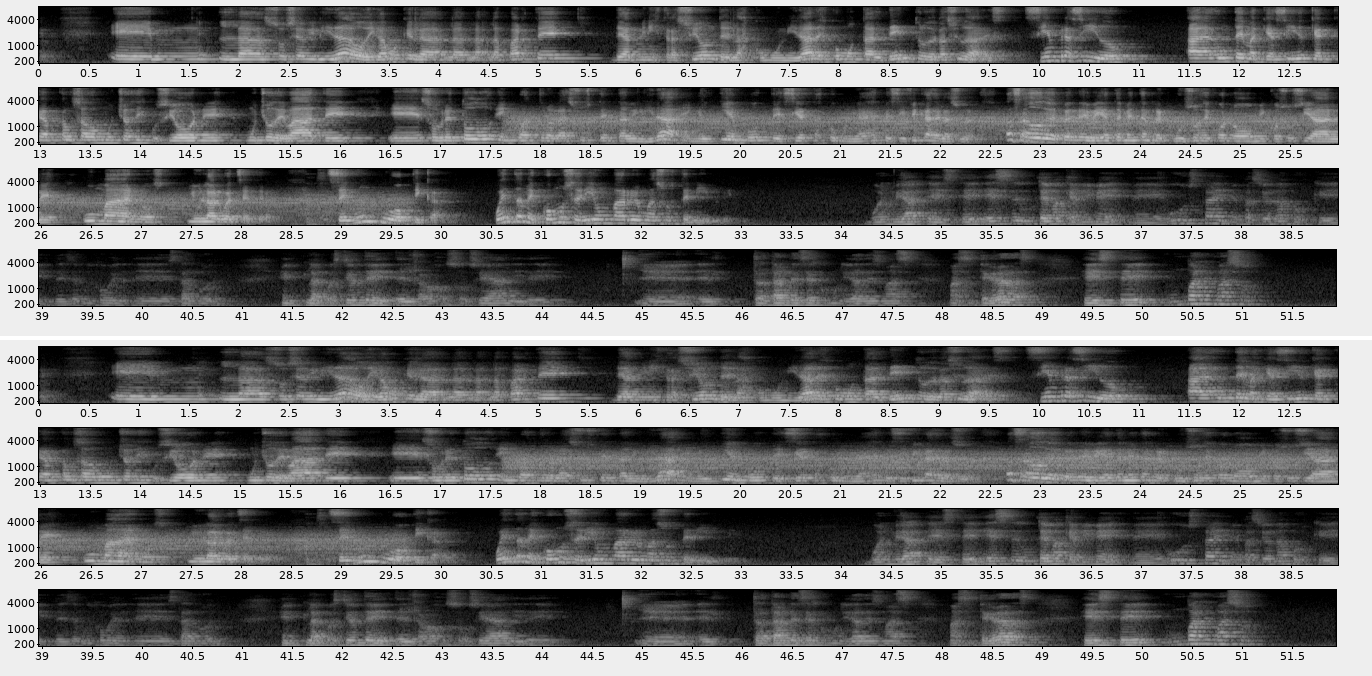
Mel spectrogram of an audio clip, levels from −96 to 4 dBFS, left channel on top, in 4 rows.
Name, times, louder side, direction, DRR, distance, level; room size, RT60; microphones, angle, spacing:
voice 1, 0.7-5.2 5.7-9.6 9.9-10.8 11.5-14.8 15.1-16.1 16.5-26.1 26.4-27.2 27.5-28.3 28.8-30.0 30.5-32.7, left 4 dB, 70° left, 6 dB, 0.4 m, -31 dB
sound 1, 17.6-29.7, equal, 75° right, 1.1 m, -41 dB
voice 2, 34.2-44.1 44.9-45.7 46.1-51.1, right 1 dB, 15° right, -4 dB, 0.4 m, -41 dB
3.1 x 2.4 x 2.8 m, 0.78 s
head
